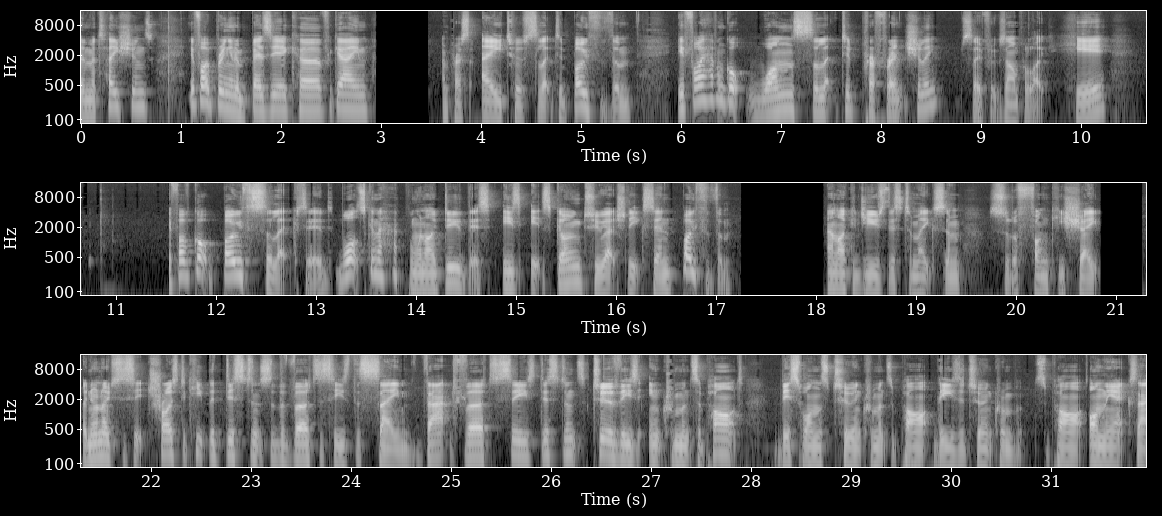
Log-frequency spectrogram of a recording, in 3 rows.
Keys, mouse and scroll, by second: 1.7-2.1 scroll up 2, 2.1 Tab, 3.2 shift+middle click, 3.9 a, 9.4 click, 10.8 a, 12.6-13.0 scroll down 1, 13.1 shift+middle click, 16.5 click, 18.1 shift+middle click, 19.0 click, 20.7 shift+middle click, 21.0 scroll down 3, 21.3 shift+middle click, 26.3 click.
